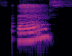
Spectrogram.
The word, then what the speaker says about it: says: Bet, reception, says, and guess. Right. And this is a good one to pay attention to. S-A-Y-S is says. Yes. It's the S and then this phonetic sound and then the Z sound, says.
